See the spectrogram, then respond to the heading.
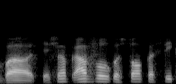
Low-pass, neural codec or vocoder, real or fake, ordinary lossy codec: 3.6 kHz; codec, 16 kHz, 0.7 kbps, FocalCodec; fake; MP3, 24 kbps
